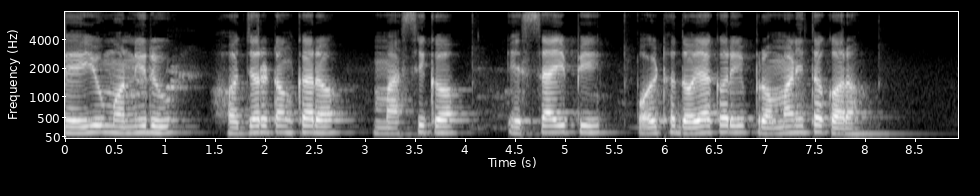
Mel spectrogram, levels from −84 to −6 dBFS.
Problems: background conversations at intervals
